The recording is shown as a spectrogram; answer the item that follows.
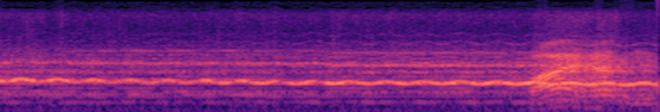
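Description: Eerie sci-fi film-score music: a single high, wavering tone with a fast vibrato that glides slowly downward in pitch.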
